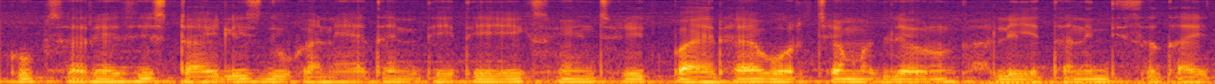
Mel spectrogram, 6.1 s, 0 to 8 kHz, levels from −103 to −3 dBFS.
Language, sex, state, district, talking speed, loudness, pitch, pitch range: Marathi, male, Maharashtra, Pune, 170 wpm, -19 LUFS, 95 Hz, 95-100 Hz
